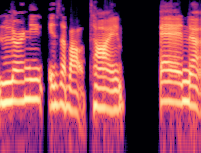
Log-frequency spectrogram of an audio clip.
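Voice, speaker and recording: A woman with a Spanish accent and medium pitch is heard in a dry, close sound with no echo against a quiet background. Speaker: labor and delivery nurse. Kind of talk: interview. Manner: halting.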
